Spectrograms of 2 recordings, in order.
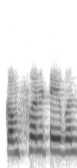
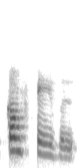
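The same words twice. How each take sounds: First: The 'or' syllable is fully pronounced. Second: The 'or' syllable is dropped. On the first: The speaker calls it wrong. "कम्फर्टेबल म्हणतो का आपण?" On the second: The speaker calls it right. "ओ silent आहे"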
